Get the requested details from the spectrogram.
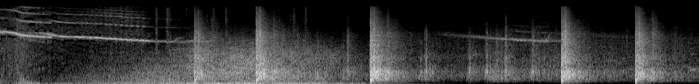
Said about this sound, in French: C'est la fin du feu d'artifice, donc je suis avec des amis et on doit assister à un concert de musique.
